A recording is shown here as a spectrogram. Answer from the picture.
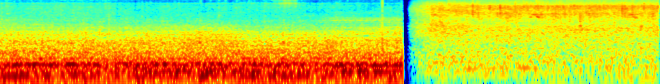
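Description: Car interior in heavy rain: a low steady rumble of engine and road with rain on the windshield. About four seconds in it cuts off abruptly, and a steady hiss of rain falling on a wet street follows.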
